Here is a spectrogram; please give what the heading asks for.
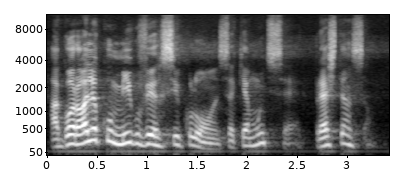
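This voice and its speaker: A man, preaching an animated sermon at an online church service. He swings between loud urging and soft, confiding passages. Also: fairly high pitch, racing. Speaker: pastor.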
